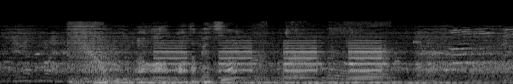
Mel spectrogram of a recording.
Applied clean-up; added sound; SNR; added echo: none; Fart; 11 dB; reverberation time 2.4 s.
